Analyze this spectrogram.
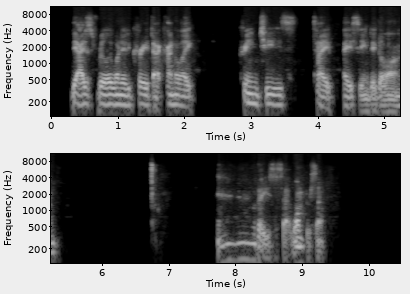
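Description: A man talks calmly and close into a microphone, with pauses.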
